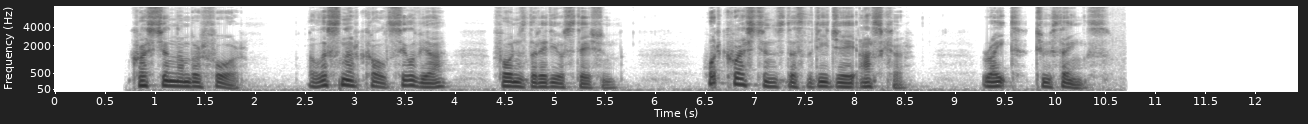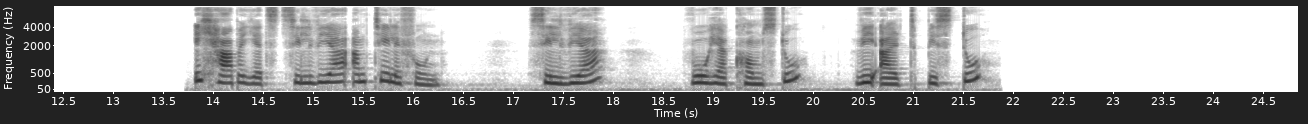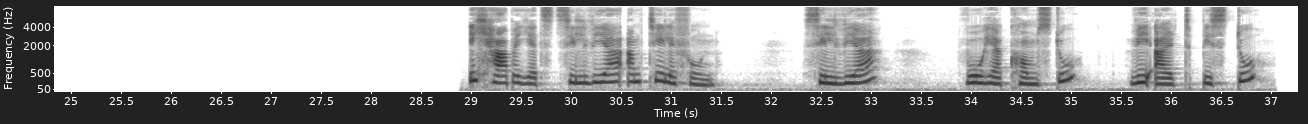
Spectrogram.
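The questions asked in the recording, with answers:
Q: What questions does the DJ ask her?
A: Where she comes from and how old she is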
